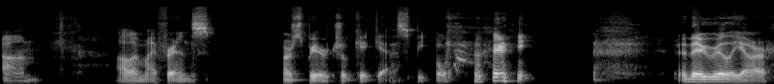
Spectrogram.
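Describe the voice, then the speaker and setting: Man, tarot reader, live stream, deep voice, swings up and down a lot, chatty, swears. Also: animated, takes it slowly, long pauses, fairly bright tone.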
